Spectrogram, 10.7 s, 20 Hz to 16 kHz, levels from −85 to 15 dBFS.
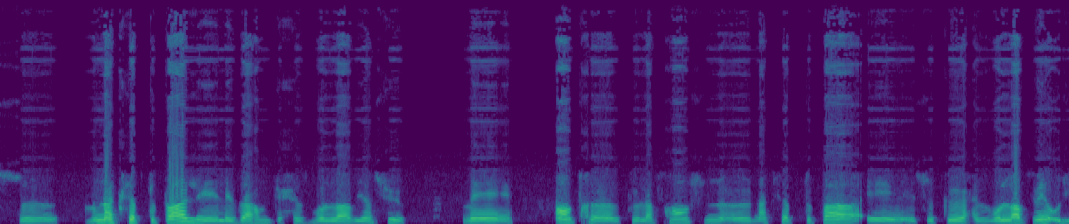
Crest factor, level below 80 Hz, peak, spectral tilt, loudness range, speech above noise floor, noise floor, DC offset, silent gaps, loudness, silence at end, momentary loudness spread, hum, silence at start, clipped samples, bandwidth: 20 dB; -70 dBFS; -4 dBFS; -6.5 dB/octave; 4 LU; 41 dB; -64 dBFS; under 0.1%; none; -23 LUFS; 0 s; 12 LU; none; 0.2 s; under 0.1%; 16 kHz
